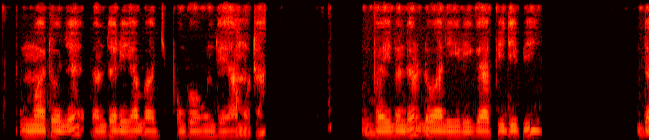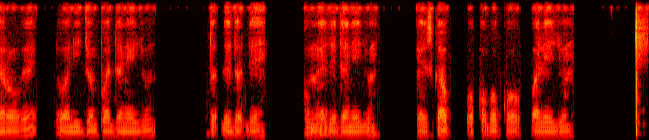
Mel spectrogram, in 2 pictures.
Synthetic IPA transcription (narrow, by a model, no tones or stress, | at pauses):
matɔd͡ʒɛɗɔndaɾihabad͡ʒipːuɡɔhundɛhamɔ̰ta | bajdɔndɛɾɗɔ̰waɗiɾiɡapidipi | daɾɔwɛ | ɗɔ̰waɗid͡ʒɔmpadaned͡ʒum | dɔ̰ɗːɛdɔɗːɛ | kṵmnɛ̰d͡ʒɛdaned͡ʒṵm | pɛskap̚ɓɔ̰kːɔ̰ɓɔkːɔɓaled͡ʒum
